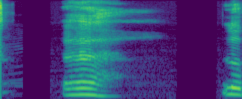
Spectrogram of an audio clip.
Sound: sighs

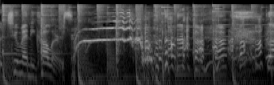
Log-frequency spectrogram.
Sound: all laugh

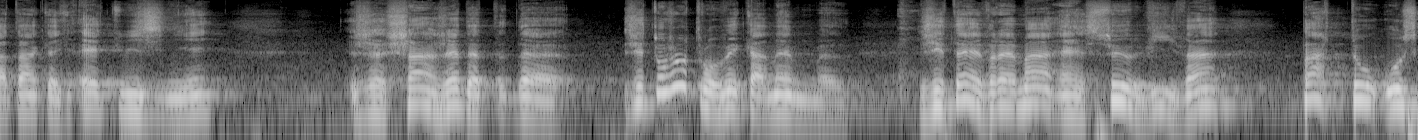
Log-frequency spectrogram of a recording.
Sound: speaking French

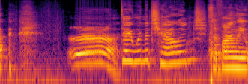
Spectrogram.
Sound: cries; groans in frustration

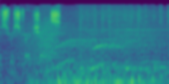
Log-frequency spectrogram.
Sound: sirens blaring

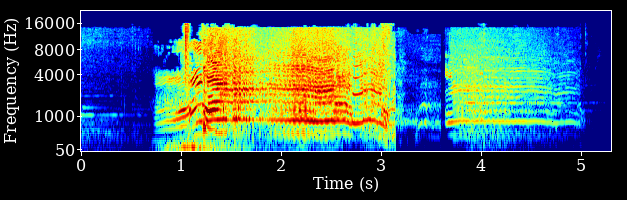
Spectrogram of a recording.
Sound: screams

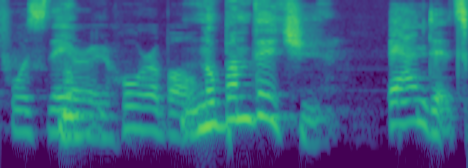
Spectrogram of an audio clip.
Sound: foreign language

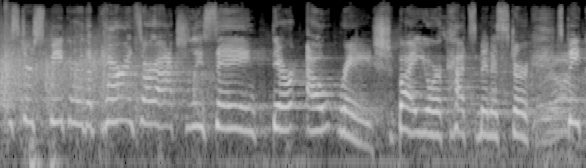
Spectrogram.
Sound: applause

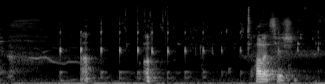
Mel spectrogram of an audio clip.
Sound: Bernard laughs

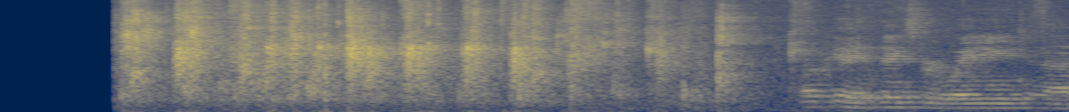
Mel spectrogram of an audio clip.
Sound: applause

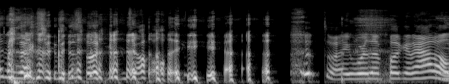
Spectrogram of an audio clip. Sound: laughs

